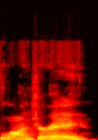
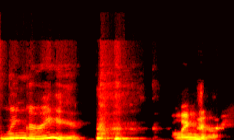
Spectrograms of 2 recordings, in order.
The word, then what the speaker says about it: lingerie: feel like a good example of that is lingerie nothing like I remember being a little kid let's linger linger yeah it's not fully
